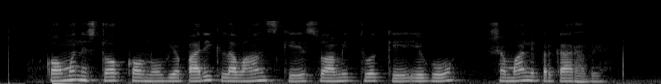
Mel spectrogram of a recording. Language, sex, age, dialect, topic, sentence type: Bhojpuri, male, 25-30, Southern / Standard, banking, statement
